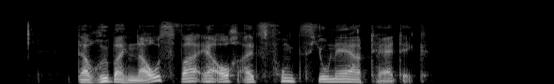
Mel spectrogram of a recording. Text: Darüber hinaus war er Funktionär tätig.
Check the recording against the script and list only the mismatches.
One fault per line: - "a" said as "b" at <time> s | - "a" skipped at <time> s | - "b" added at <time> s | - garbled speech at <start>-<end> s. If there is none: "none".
- "auch als" added at 2.1 s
